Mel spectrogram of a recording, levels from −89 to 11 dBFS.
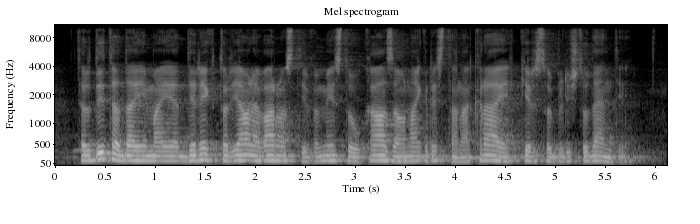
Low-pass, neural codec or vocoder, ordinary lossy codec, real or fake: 9.9 kHz; none; Opus, 64 kbps; real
